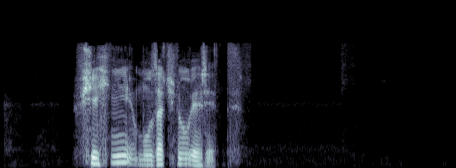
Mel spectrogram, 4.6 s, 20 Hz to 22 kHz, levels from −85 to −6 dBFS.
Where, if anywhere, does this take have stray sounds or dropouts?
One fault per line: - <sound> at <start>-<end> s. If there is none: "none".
none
